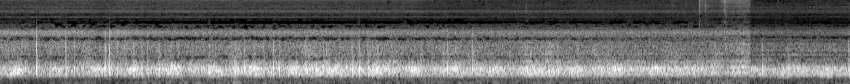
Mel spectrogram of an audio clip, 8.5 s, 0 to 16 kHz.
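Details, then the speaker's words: Fetal heartbeat on Doppler at a 13–14 week prenatal visit in a first pregnancy: steady whooshing static with a faint rapid pulsing. "so if I can my husband took a little video and I'll insert like a little a little clip of it because the is the most precious thing ever and it's so exciting to just know that you know your baby's in there and their hearts doing good and so far so good from what I hear"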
